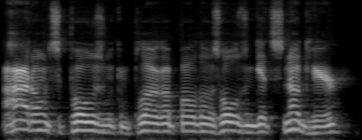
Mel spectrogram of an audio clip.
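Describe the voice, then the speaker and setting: Weary military leader for a storybook, read by a man: raised pitch, forceful edge, clipped and matter-of-fact. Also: normal speed, natural voice. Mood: sarcastic. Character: male lieutenant, terse, weary military leader.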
